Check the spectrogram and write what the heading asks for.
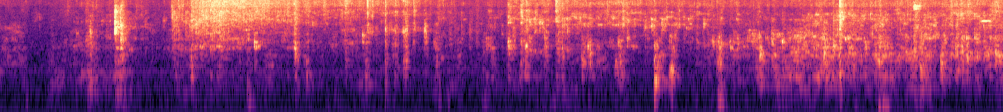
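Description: Faint water running at a kitchen sink, with scattered light clinks and knocks of dishes.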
